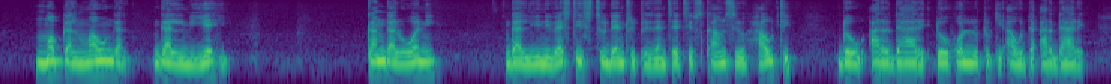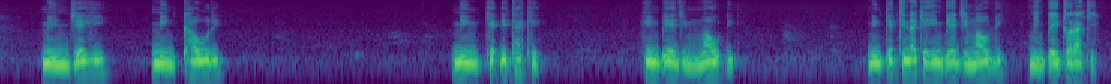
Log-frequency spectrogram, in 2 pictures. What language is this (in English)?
Pular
